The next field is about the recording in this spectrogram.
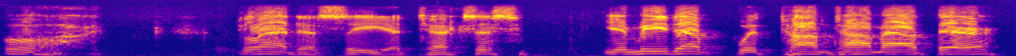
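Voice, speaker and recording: A man playing a stern, wry frontier marshal in a western radio drama, steady and unyielding. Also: medium pitch, takes it slowly. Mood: dry, watchful.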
